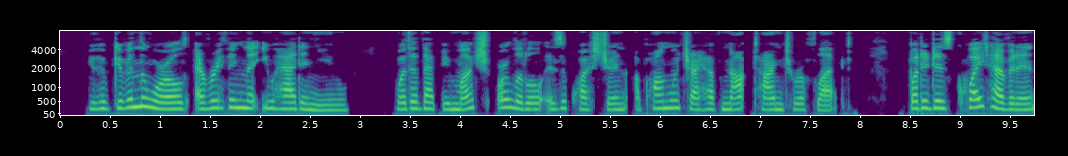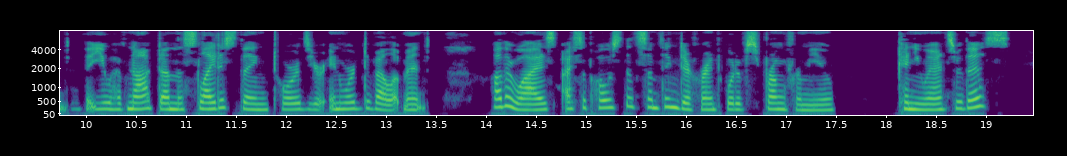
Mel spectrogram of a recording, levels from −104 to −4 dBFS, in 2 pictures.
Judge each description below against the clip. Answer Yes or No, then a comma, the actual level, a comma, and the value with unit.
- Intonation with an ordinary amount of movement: Yes, average, 3.3 semitones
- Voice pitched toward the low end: No, high, 225 Hz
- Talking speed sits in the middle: Yes, average, 185 wpm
